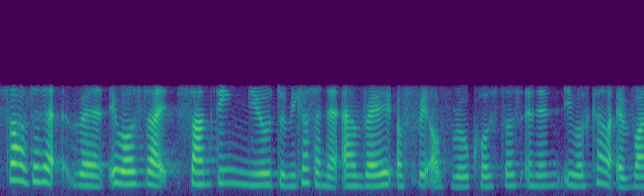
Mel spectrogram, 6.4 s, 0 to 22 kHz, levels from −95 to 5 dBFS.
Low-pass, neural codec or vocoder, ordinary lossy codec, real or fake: 3.6 kHz; none; none; real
